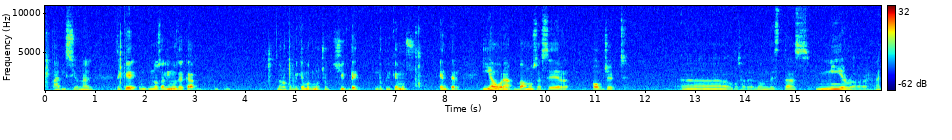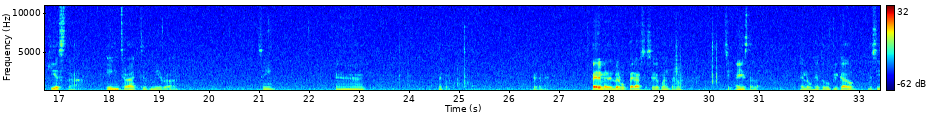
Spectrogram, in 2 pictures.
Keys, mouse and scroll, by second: 1.0 Tab, 4.3 shift+d, 6.9 Return, 9.8 click, 18.4 click, 19.9 click, 21.4 click, 23.3 Up, 24.6 Return, 27.0 click, 28.8 g, 29.5 Escape, 31.9 click.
